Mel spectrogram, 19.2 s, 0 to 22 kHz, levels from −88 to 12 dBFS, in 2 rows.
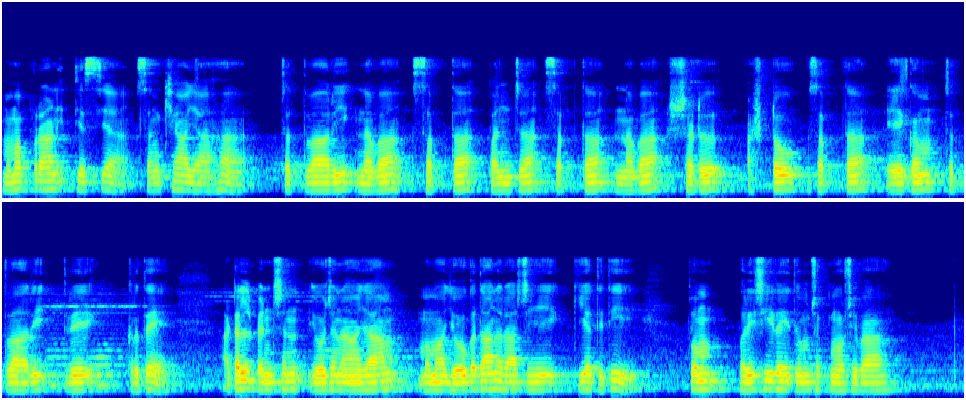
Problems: none marked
